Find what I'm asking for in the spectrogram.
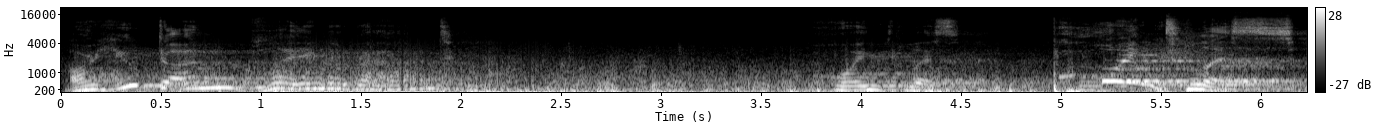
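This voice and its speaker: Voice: wildly swooping pitch, very slow, heavily acted. A performer voicing a furious, contemptuous immortal being in a dramatic webcomic dub. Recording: distant, heavily echoing, noisy storm-like rumble.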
